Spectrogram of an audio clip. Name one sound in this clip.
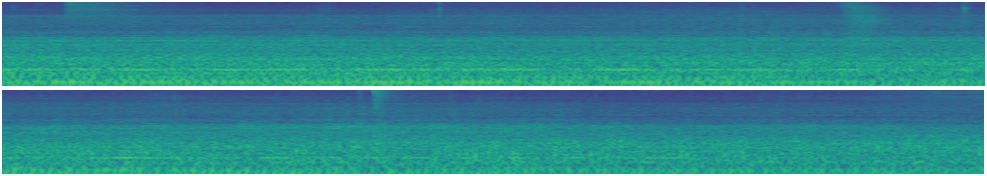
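A passenger train rumbles past close by, with a steady low roar.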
